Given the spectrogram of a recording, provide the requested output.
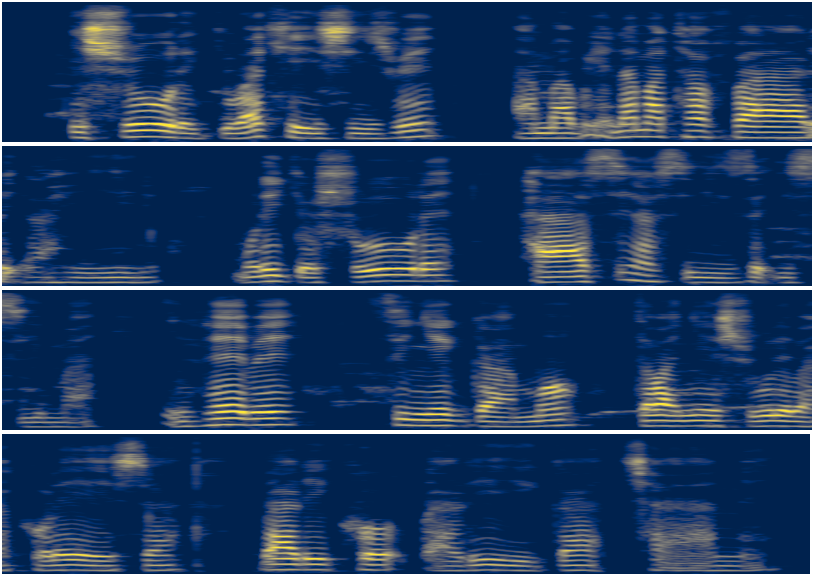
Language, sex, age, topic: Rundi, male, 25-35, education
